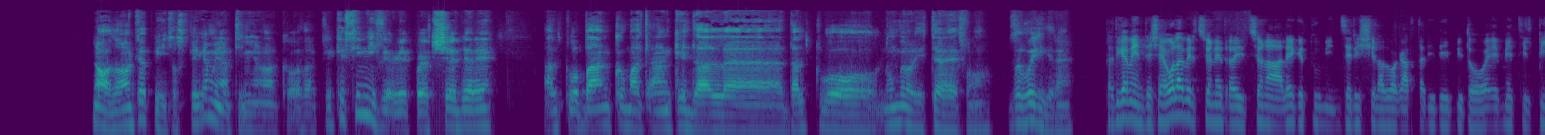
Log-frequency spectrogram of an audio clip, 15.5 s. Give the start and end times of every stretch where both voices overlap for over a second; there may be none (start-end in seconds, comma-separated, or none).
none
